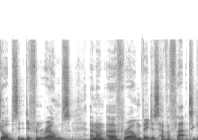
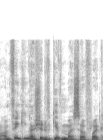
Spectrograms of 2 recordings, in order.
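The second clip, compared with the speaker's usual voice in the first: ordinary talk, nothing marked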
